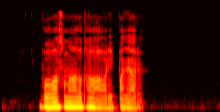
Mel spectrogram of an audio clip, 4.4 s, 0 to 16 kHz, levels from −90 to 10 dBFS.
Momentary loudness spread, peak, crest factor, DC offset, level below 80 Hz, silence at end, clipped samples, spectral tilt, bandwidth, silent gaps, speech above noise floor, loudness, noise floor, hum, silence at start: 13 LU; -8 dBFS; 18 dB; under 0.1%; -60 dBFS; 1.6 s; under 0.1%; -7.5 dB/octave; 11.5 kHz; none; 55 dB; -23 LUFS; -76 dBFS; none; 0.8 s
